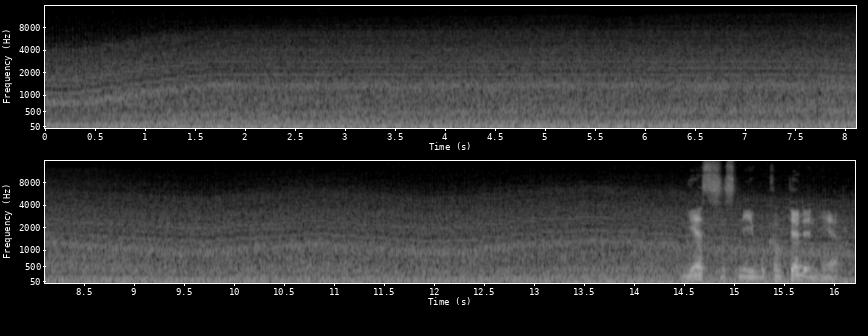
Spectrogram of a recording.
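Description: A truck engine drones steadily, its pitch rising and falling with speed.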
